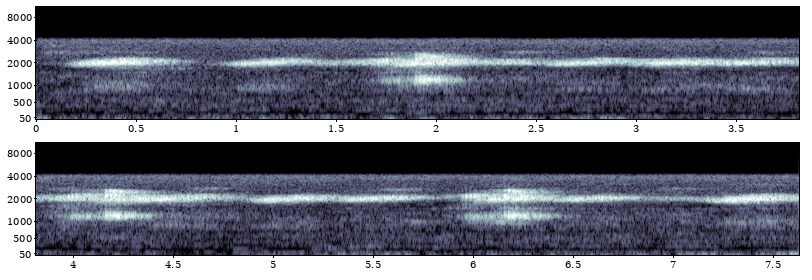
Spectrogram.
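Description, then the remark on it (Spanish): A chorus of Baja California chorus frogs croaking steadily, overlapping raspy calls repeating in bursts with a few louder croaks rising above the rest every couple of seconds. “Es la rana de coro baja californiana, que se distribuye desde la punta sur de la península de Baja California hasta el suroeste de Estados Unidos, rodeando la meca del cine en Hollywood”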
